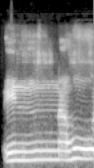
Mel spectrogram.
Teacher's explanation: ان میں نون مشدد کا غنہ ہے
